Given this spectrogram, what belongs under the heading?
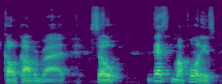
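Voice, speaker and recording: A man hosting a relationship advice chat, emphatic and preachy, quoting scripture and repeating key points slowly. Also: low voice, big pitch swings, creaky.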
